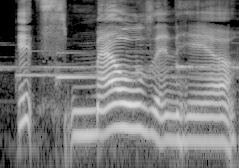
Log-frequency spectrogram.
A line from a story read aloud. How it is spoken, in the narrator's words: Poppy moaned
